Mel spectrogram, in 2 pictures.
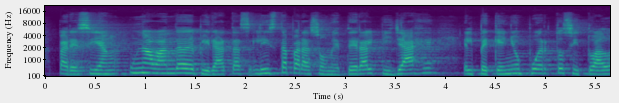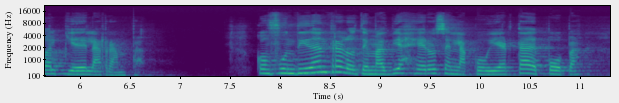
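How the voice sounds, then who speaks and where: A woman speaks in a plain, everyday voice, fairly high in pitch, with ordinary pitch variation. Her pace is moderate, and the background is quiet. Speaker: journalist and broadcaster. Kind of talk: audiobook reading.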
